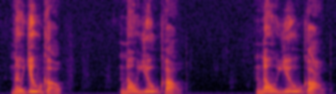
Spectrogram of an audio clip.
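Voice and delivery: sing-song rise and fall, imitating her; imitated insistence. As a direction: act out her stubbornly waving him on. Acting out her insistent standoff.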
